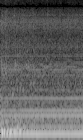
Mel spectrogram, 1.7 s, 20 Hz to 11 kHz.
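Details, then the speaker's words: Scotsman ice machine not making ice, entering its harvest cycle with the water level at 40. Steady low pump hum with a faint watery wash, no grinding or squeal; draining then refilling normally. "you can tell it just drains some out so it should be starting to fill up you hear the Harvest cycle trying to happen"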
